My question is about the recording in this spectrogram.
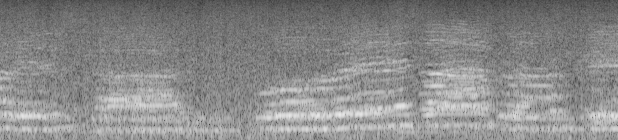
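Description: A group of young children singing together, holding each note briefly.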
